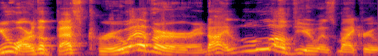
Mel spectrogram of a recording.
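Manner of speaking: grandiose, self-serious, swooping, pompous sea captain voice. Describing a film's self-aggrandizing sea captain, imitating him addressing his crew. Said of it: "He talks like this the whole movie".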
